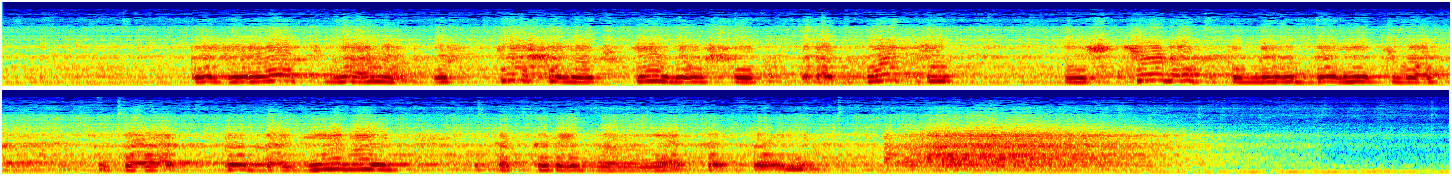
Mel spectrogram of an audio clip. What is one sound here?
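Music plays from a record on a turntable.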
